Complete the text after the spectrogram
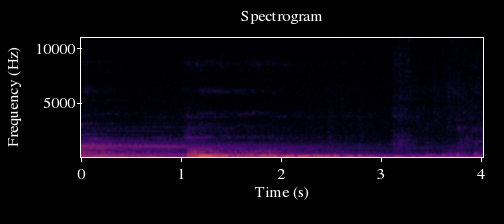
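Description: A young woman sings into a microphone over a loudspeaker.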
